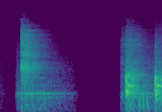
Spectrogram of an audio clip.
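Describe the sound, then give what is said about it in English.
Knocking on a door: one solid rap, a short pause, then two quicker knocks close together. Fairly loud, with no voices. “I knock on the door first.”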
